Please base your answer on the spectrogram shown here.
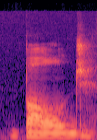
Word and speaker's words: bulge: So for bulge, we have the j at the end. So 1 syllable.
